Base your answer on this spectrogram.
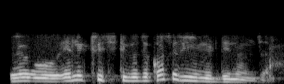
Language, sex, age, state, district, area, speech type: Nepali, male, 18-30, West Bengal, Darjeeling, rural, conversation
